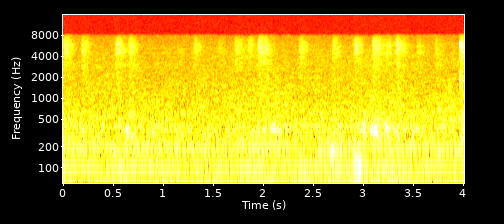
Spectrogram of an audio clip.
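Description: Near silence: faint room tone with a few scattered, very faint ticks.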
